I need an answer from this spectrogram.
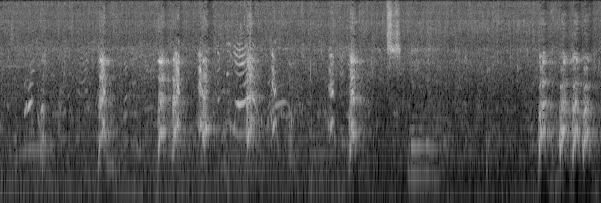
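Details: A dog's scattered barks and yips, some with a whining upward slide, mixed with people talking, a brief high squeal, and a closing burst of rapid barks.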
